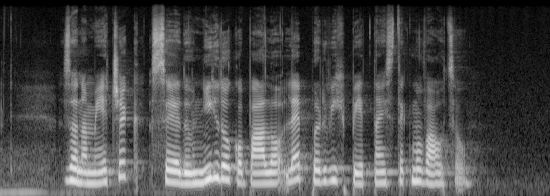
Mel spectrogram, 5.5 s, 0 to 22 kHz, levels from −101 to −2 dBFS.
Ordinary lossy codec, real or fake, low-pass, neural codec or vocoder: none; real; 19.8 kHz; none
